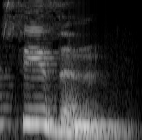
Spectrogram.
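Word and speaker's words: season: فصل من فصول السنه سيزن سيزن احنا قلنا الاسماء لو منتهي باو ان مش بنطق حرف الاو سيزن زي اسد لاين زي شخص بيرسن تمام اسمه ايه بقى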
